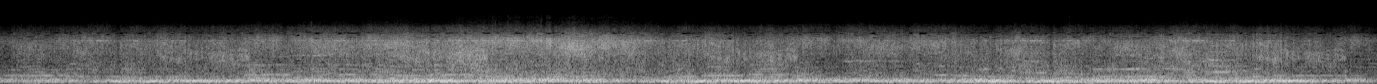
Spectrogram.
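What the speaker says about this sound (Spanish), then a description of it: "comienzan a despegar los aparatos T-33 y los F-86" T-33 and F-86 military jets taking off, a loud continuous roar and rumble of jet engines holding steady throughout, with no talking.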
